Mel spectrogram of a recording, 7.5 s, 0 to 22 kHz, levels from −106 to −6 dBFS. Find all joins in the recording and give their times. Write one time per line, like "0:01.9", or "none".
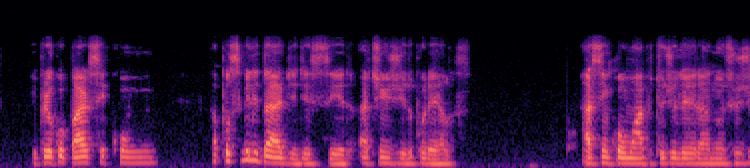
none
